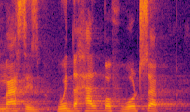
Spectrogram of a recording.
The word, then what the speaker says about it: WhatsApp: You say it WhatsApp. No, WhatsApp, right? I use WhatsApp I use WhatsApp throughout the day. I send and receive messages with the help of WhatsApp.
